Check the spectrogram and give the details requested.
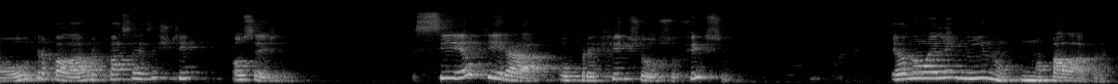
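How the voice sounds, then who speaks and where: A man's voice: sits high, vocal fry. A man teaching a grammar lesson, explaining patiently and checking in with the class after every point. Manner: drawn-out explaining, frequent "tá?" check-ins. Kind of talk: classroom lecture. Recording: very echoey room, mic far off.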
